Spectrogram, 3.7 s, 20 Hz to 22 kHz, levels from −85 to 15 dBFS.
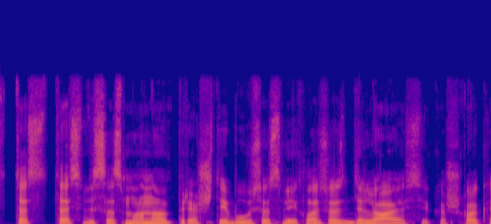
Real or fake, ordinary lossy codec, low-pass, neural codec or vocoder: real; AAC, 96 kbps; 14.4 kHz; none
